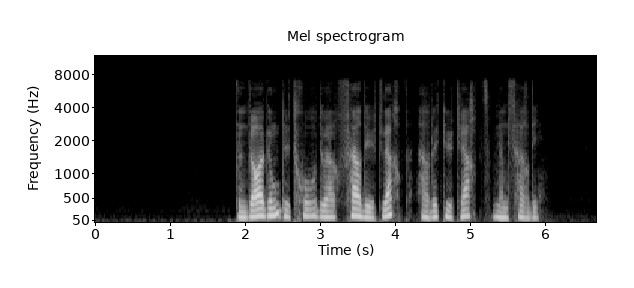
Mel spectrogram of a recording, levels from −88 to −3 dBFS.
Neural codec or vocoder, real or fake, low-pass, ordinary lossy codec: codec, 16 kHz, 1 kbps, FunCodec, trained on Chinese and English, 50 frames a second; fake; 7.2 kHz; none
